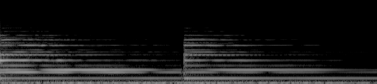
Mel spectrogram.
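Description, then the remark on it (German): A church bell in a church bell tower rings out with a deep, sustained hum, struck again partway through so its resonant tone swells and keeps ringing. No voices, just the bell, steady. “Und die Glocke läutete und läutete und läutete und vertrieb die Tauben auf dem Glockenturm der Kirche.”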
